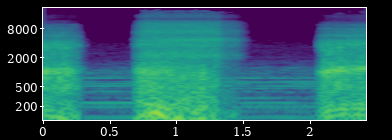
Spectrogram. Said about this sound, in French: Elle est à 8 mètres devant vous, au milieu de la pièce. Elle est entourée de tout un tas et cercle de détritus, d'emballages de quick et de cadavres, de bouteilles de bière, de crocs et de bouteilles de sky. Elle a un ronflement...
